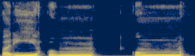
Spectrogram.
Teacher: Fariqum, kum. And you have to hold this meme sound in order to pronounce the gunna here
